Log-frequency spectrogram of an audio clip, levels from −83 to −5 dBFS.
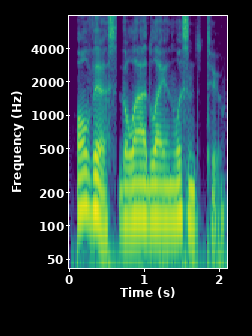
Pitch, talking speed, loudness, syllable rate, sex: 115 Hz, 225 wpm, -16 LUFS, 5.4 syllables/s, male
